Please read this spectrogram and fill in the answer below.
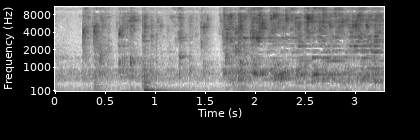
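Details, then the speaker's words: K40 laser cutter setup: the submersed coolant pump runs, and with one hose lifted out, water can be heard pouring steadily back into the bucket, showing normal coolant return flow. "that's just a bit of a safety precaution and as you can hear it's already running if I put one of the houses out that's where the water returned"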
